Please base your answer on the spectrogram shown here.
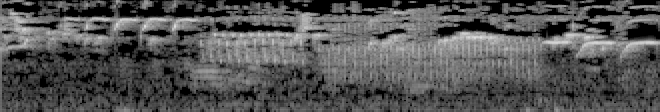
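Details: Canary trained at home singing on a person's hand, starting when it hears its keeper's voice; high chirps lead into a long loud rattling trill, then clear whistled notes.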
